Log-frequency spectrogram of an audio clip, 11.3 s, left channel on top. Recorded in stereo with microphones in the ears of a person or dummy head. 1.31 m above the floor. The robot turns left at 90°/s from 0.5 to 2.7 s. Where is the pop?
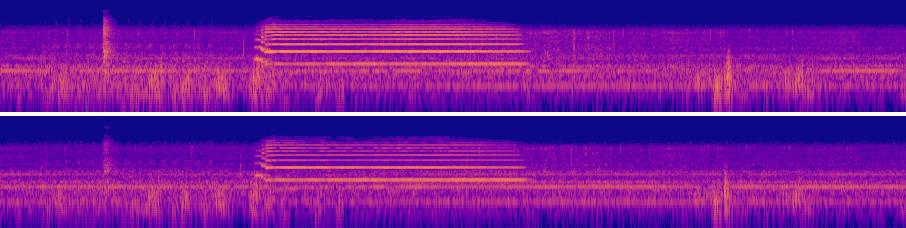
55° left (ahead or behind), 1.4 m; by 1.5 s 35° left (ahead or behind), 1.4 m.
